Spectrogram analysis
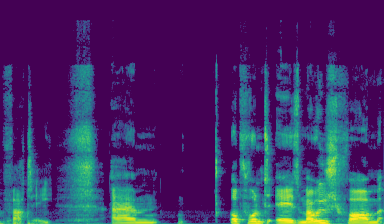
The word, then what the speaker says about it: Fathi: That's his actual name, Fathi, which is pronounced Fatih.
